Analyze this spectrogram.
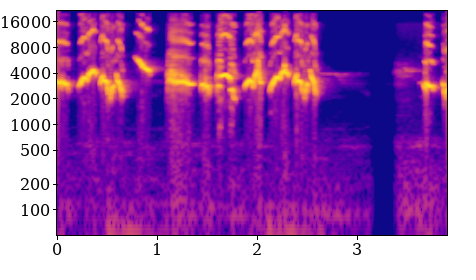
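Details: Fighting song of an oriental magpie-robin, the 'ngeplong tarung' style played to rile rival birds: rapid, varied whistled phrases and chirps for over two seconds, a brief pause, then singing resumes.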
